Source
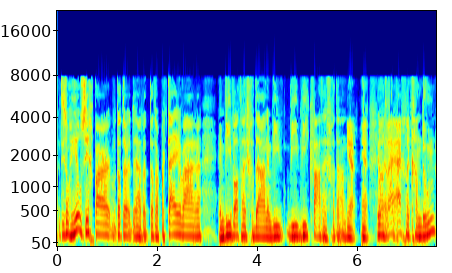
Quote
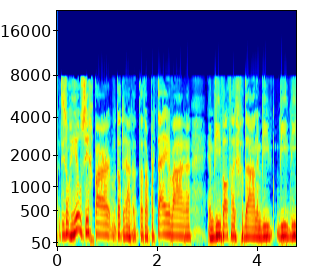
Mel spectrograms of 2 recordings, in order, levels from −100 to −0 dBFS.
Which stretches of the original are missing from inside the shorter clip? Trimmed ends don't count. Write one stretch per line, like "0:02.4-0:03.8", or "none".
0:01.3-0:01.5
